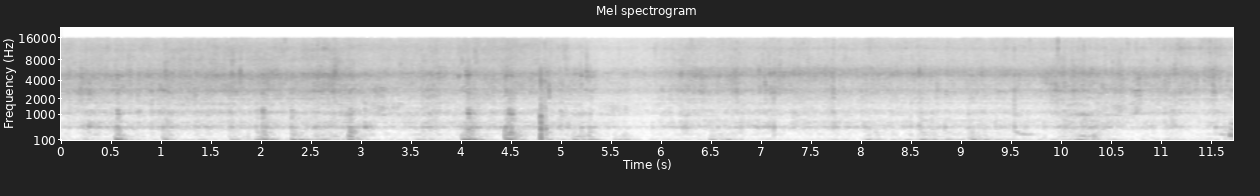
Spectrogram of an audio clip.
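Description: Grated carrots and khoya sizzling in ghee in a metal pan while a spoon stirs and scrapes through them, with scattered knocks of the spoon against the pan. The ghee has separated from the carrots, the sign that the halwa is fried through and nearly done.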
